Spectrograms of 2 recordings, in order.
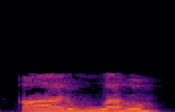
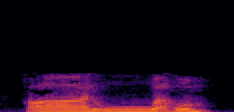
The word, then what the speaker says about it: قالوا وهم: وكذلك في الواو، قالوا وهم، الواو هنا من قالوا واو مدية، وبعدها وهم الواو المحرك، فإذا أسرعت في النطق قلت قالوا وهم فأدغم، والإدغام هنا ممتنع لئلا يزول حرف المد، بل يجب عليك أيها القارئ أن تمكن النطق بحرف المد، فتقرأ قالوا وهم قالوا وهم.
